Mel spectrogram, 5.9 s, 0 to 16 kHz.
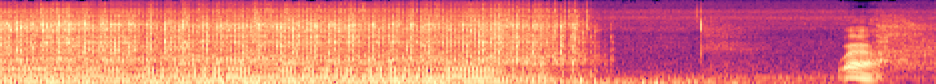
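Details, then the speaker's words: Rebuilt Zeda Triple 40 motorized bike engine, first start after rebuild and Woodruff key refit in clutch: harsh raspy running with grinding undertone, louder than before rebuild; clutch assembly suspected, not confirmed. "so the terrible grinding sound you were hearing once the motor started was the exact reason we rebuilt this motor in the first place but it's louder now than it was before we did the rebuild which leads me to believe that it's the clutch assembly"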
